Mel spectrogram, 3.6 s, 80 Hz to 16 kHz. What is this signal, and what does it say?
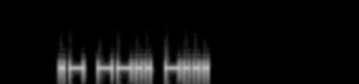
Morse code, heard as a keyed tone, about 25 wpm, 700 Hz. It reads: AZB
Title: USA Call Sign Postfixes - 3 Letters 25wpm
